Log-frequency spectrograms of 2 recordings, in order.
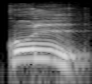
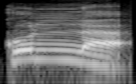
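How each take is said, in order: First: The word stops on the final 'l' consonant. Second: The word ends with a final 'a' vowel. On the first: This is how the word is read when pausing on it. "वक्फ में पढ़ेंगे तो लाम के ऊपर जो जबर है इस जबर को नहीं पढ़ेंगे" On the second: This is the written form with its final vowel. "ये लफ्ज लिखा है कुल्ला"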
